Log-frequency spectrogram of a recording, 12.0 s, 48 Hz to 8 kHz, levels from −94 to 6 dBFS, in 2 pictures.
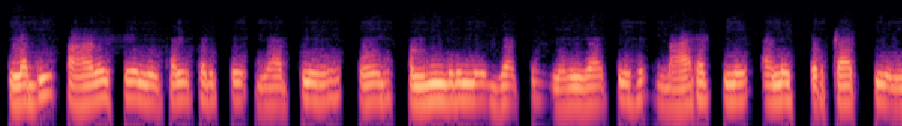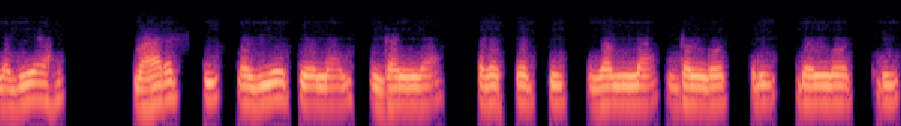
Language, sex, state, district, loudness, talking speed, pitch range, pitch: Hindi, male, Uttar Pradesh, Jyotiba Phule Nagar, -18 LUFS, 165 wpm, 120-140 Hz, 130 Hz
